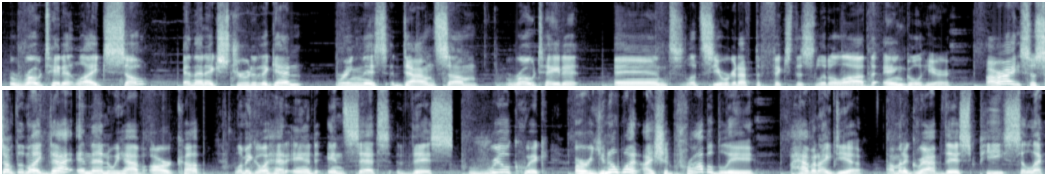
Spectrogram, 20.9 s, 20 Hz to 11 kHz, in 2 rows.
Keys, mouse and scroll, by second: 1.6 click, 1.8 e, 2.6 click, 3.1-4.2 drag, 4.8 r, 5.9 click, 8.7 click, 9.6 Tab, 9.6 middle click, 9.6 click, 9.6 s, 10.1-11.1 scroll down 2, 10.6-11.3 middle drag, 11.6-12.0 scroll up 3, 12.1 shift+middle drag, 12.6 Tab, 13.4 click, 14.9 click, 15.5 click, 15.8-16.3 scroll up 2, 16.3 scroll down 1, 16.4-18.1 scroll down 1, 18.3 ctrl+KP_Add, 19.0 ctrl+KP_Add, 20.5 Tab, 20.5 p.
